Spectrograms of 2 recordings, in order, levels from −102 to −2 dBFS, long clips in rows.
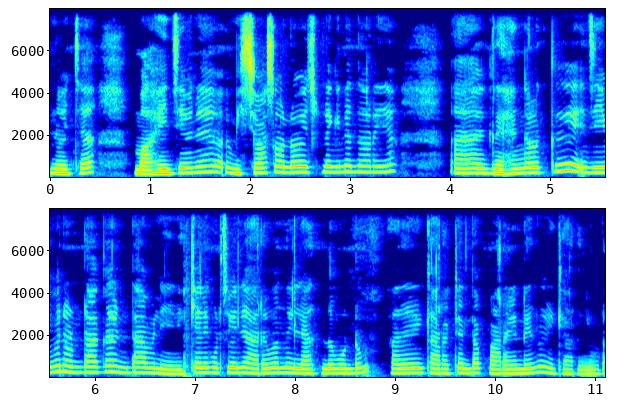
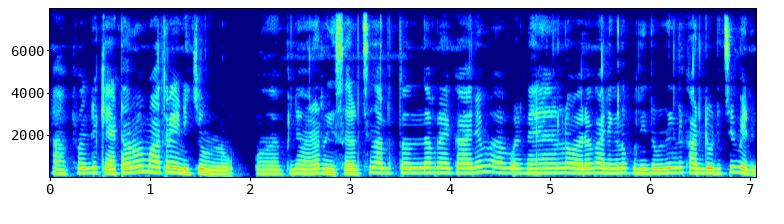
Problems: low volume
